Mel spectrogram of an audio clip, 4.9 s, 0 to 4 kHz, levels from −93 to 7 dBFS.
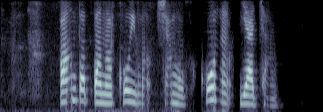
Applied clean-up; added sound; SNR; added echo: neural separator model SepFormer WHAM!.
